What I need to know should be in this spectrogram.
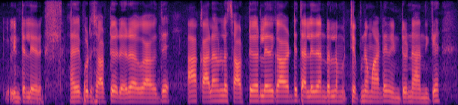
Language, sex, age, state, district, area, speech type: Telugu, male, 18-30, Telangana, Vikarabad, urban, spontaneous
